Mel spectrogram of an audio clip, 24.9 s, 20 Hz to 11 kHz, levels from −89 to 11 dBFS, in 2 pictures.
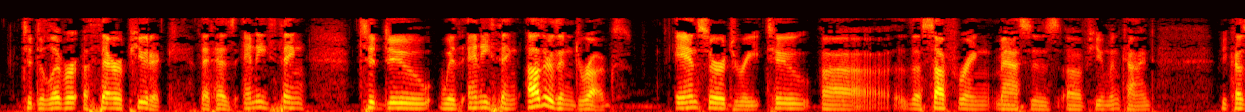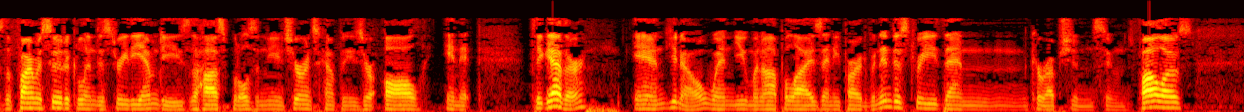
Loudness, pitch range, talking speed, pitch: -22 LUFS, 115-145 Hz, 135 wpm, 125 Hz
